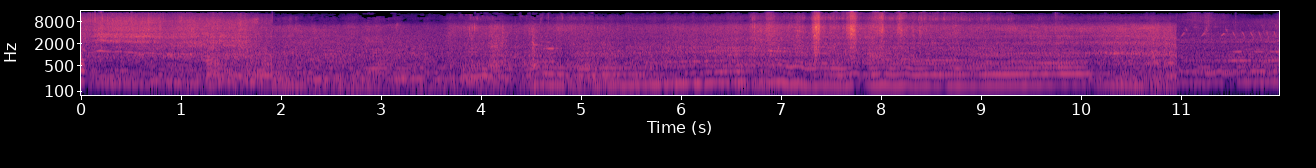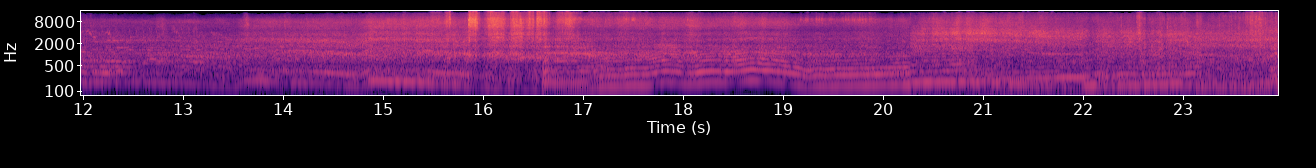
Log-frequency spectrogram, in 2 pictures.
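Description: A rally car engine revs hard and roars past, rising and falling in pitch.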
